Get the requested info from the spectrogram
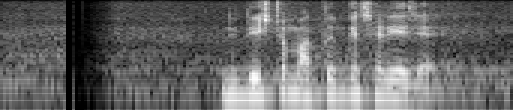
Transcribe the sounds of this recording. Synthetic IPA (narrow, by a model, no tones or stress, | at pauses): niɾd̪iʃʈomat̪ːok̬et͡ɕʰaɽijed͡ʑae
